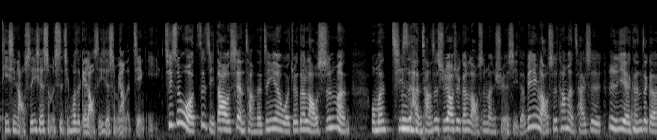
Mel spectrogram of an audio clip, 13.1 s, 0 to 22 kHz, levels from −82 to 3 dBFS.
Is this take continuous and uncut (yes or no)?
no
